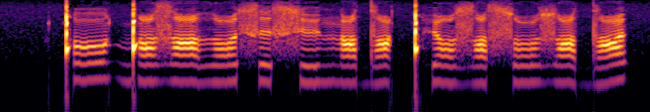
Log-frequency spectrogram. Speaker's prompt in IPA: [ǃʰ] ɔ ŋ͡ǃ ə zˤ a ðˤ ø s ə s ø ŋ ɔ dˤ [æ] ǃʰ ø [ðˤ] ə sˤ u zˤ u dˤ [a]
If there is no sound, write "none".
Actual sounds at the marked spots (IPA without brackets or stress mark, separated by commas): ǃ, æ, zˤ, ə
